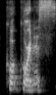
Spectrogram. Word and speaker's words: Cordes: so now you tell me the pronunciation I should have asked you this beforehand Cordes or cordz Cordes Cordis yeah okay Cordes is a Brooklyn new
